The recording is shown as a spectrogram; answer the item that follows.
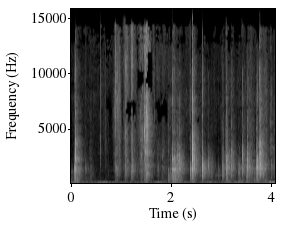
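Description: Tarot cards being shuffled by hand: a run of quick papery slaps and rustles, a few a second, as the deck is worked while waiting for cards to come out.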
